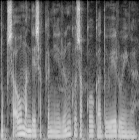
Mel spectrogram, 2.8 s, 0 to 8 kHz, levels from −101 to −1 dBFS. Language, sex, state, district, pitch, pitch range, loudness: Garo, male, Meghalaya, West Garo Hills, 100 Hz, 95-105 Hz, -19 LUFS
